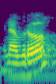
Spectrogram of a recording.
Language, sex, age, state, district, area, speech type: Tamil, male, 18-30, Tamil Nadu, Perambalur, rural, conversation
